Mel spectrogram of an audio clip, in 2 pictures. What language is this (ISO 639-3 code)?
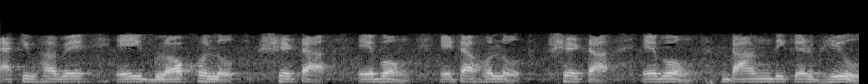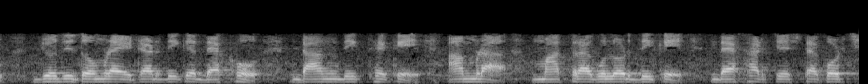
ben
